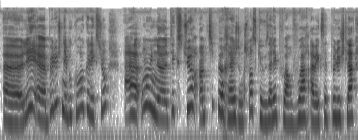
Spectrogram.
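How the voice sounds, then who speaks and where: A woman's voice: a little high, animated, a little fast. A young French woman chatting through an unboxing vlog, enthusiastic, with many fillers. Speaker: YouTuber unboxing Pokémon lottery prizes.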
